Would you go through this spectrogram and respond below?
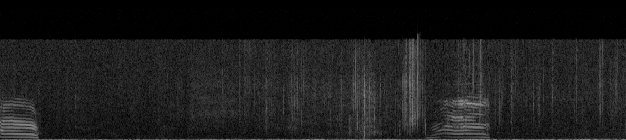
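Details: Chatty orange tabby stray rubbing against someone's legs: a short meow at the start, then a longer level meow after a pause, with scattered clicks and rustling between calls.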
